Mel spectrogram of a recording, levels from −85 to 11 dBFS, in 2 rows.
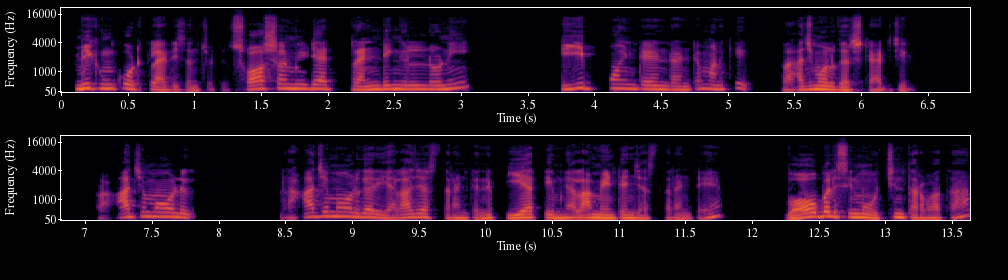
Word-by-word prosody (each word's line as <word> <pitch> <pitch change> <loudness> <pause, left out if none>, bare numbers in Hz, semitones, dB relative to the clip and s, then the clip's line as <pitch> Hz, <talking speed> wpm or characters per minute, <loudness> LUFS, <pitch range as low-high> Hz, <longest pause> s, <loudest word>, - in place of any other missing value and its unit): మీకు 205 0 +4
ఇంకోటి 200 -2 -1
క్లారిటీ 130 -5 +1
ఇస్తాను 110 0 -9
చూడు. 145 - -22
సోషల్ 190 +5 +2
మీడియా 195 -1 +1 0.2
ట్రెండింగ్‌ 175 +4 +2 0.2
లోని 180 +5 0 0.8
కీ 175 +1 +2 0.3
పాయింట్ 200 -3 -2
ఏంటంటే, 155 -1 -2
మనకి 180 +4 -4 0.4
రాజమౌళి 155 +3 +3
గారి 130 - +3
స్ట్రాటజీ. 125 -3 -6 0.8
రాజమౌళి. 195 -1 0 0.8
రాజమౌళి 205 +1 0
గారు 170 - +1
ఎలా 145 +4 0
జేస్తారంటే 135 -7 -3
అండీ 135 +3 -1
పిఆర్ 150 +3 +4
టీమ్‌ని 140 -1 +1
ఎలా - - +4
మెయింటైన్ 140 -1 +3
జేస్తారంటే, 115 0 -8 0.6
'బాహుబలి' 195 +7 +5
సినిమా 170 -1 +4
వచ్చిన 135 +7 0
తర్వాత 130 +1 -2
170 Hz, 135 wpm, -28 LUFS, 135-190 Hz, 0.8 s, బాహుబలి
